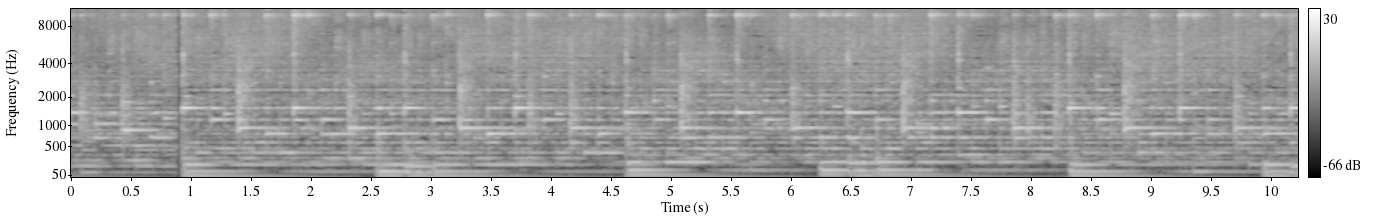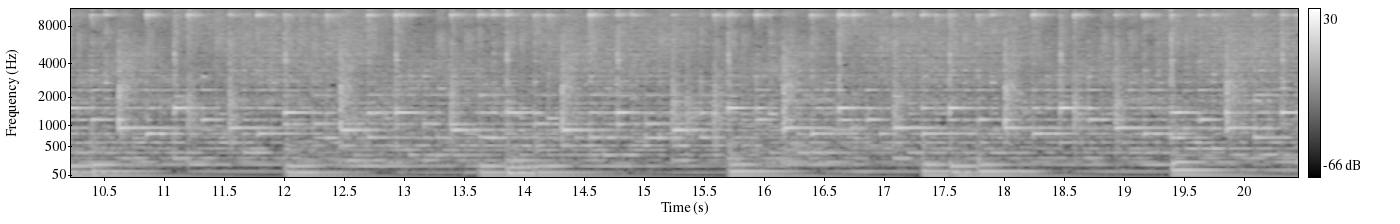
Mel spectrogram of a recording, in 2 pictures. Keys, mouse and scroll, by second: 0.5 click, 2.0 shift+middle click, 2.5-3.5 typing, 4.5 Down, 5.0 click, 5.4 ctrl+s, 7.0 click, 7.6 ctrl+middle click, 8.5 ctrl+middle click, 9.1 ctrl+s, 9.7 shift+middle click, 10.1 click, 10.7 shift+click, 11.3 click, 12.3 shift+click.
